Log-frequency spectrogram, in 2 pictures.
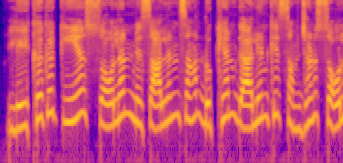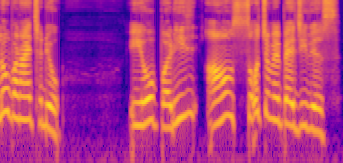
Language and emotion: Sindhi, surprised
